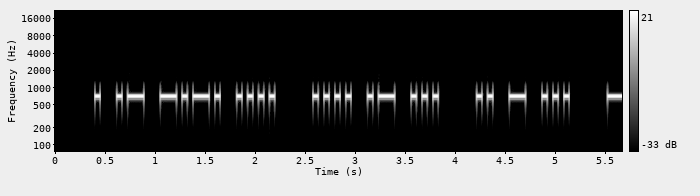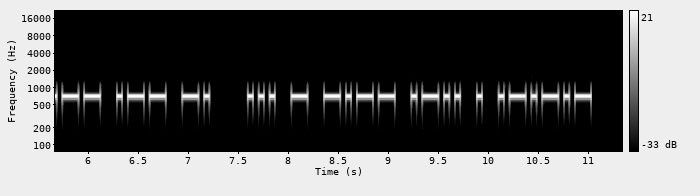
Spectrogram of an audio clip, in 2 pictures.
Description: Morse code, heard as a keyed tone, about 22 wpm, 700 Hz. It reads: EACH HAS ITS OWN STYLE.
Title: Sentences from Top 1000 Words - Review Part 5 - 22wpm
